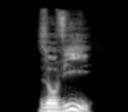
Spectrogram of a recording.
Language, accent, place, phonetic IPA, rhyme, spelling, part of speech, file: German, Germany, Berlin, [zoˈviː], -iː, sowie, conjunction, De-sowie.ogg
- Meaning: 1. as well as 2. as soon as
